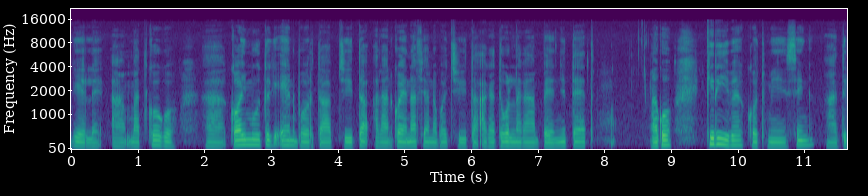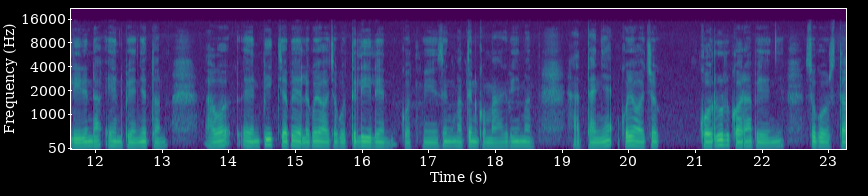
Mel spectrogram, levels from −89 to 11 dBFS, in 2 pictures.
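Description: No technical faults can be heard anywhere in this recording, and the signal holds steady throughout.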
